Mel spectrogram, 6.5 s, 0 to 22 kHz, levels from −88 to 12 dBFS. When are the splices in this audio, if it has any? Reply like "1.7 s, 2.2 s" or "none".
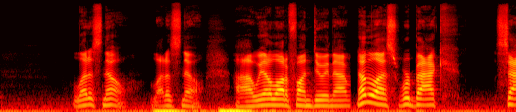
4.4 s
